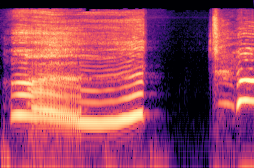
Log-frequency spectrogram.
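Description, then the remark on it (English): A voice mimics a big sneeze: a loud, drawn-out, slightly rising wailing "ahh" for about a second, a brief pause, then a sharp breathy burst as the vocal sneeze lands. “Like, it's do you sneeze with your whole body? Do you go...”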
